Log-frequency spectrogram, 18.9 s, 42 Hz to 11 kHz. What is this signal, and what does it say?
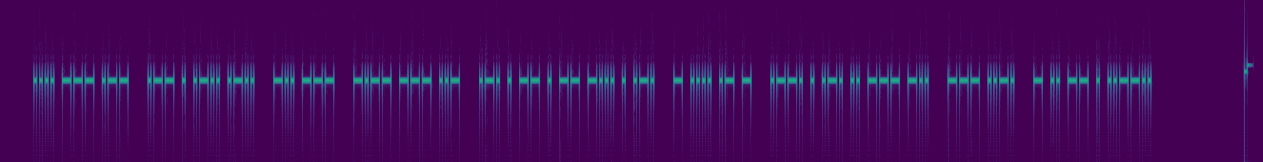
Morse code, heard as a keyed tone, about 28 wpm, 700 Hz. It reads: HOW WELL DO YOU REMEMBER THAT PERIOD OF TIME?
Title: Sentences from Top 1000 Words - Review Part 5 - 28wpm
